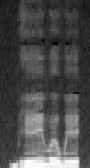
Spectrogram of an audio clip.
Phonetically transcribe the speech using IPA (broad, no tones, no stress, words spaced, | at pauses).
bʱeːβəːwe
